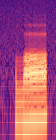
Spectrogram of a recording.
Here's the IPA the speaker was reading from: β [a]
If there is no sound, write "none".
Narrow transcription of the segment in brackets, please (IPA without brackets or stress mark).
a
